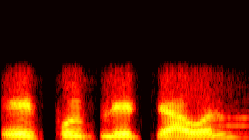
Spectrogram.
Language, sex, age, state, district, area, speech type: Hindi, male, 45-60, Uttar Pradesh, Lucknow, rural, conversation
